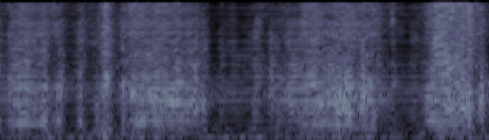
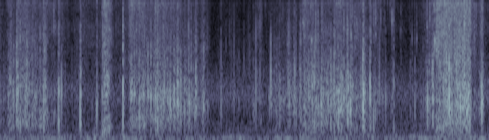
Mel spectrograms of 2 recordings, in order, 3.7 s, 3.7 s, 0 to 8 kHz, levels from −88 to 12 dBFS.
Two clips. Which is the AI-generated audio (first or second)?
first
